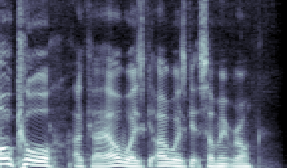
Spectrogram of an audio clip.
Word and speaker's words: Kuhr: Am I pronouncing your surname correctly? You got it. It's Kuhr. Kuhr.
